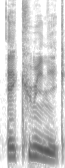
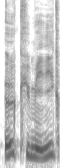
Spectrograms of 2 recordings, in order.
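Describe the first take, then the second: First: The first vowel is an 'ay' sound. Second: The first vowel is a rounded 'eu' sound. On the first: The speaker calls it right. "on devrait dire" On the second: The speaker calls it wrong.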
